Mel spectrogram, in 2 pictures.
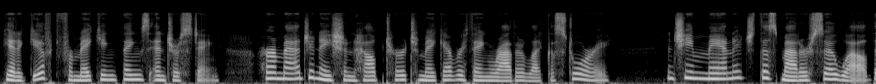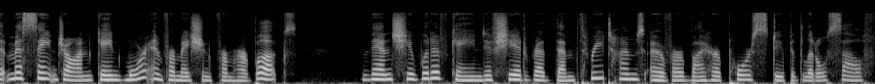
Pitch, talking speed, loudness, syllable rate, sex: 215 Hz, 190 wpm, -20 LUFS, 5.2 syllables/s, female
